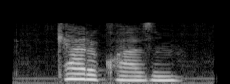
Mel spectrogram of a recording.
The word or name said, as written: cataclasm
